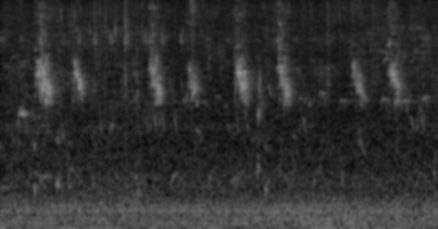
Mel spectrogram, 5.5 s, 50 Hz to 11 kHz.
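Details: Blue Muscovy duck with her young on a farm, recorded 8 July 2017; short high chirping peeps in pairs, roughly every half second to one second, over constant low rumbling background noise.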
